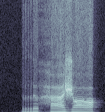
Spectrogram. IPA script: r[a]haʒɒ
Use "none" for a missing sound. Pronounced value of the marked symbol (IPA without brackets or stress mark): ə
